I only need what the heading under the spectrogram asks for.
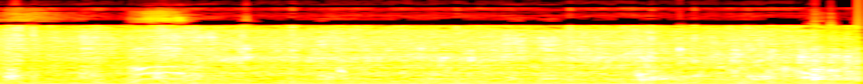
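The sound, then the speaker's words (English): A toilet flushes with a loud, sustained rush of swirling water lasting several seconds, with faint voices murmuring underneath. “That's a long That's flush.”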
